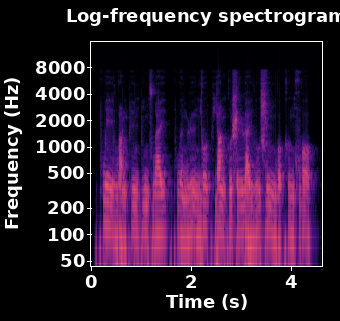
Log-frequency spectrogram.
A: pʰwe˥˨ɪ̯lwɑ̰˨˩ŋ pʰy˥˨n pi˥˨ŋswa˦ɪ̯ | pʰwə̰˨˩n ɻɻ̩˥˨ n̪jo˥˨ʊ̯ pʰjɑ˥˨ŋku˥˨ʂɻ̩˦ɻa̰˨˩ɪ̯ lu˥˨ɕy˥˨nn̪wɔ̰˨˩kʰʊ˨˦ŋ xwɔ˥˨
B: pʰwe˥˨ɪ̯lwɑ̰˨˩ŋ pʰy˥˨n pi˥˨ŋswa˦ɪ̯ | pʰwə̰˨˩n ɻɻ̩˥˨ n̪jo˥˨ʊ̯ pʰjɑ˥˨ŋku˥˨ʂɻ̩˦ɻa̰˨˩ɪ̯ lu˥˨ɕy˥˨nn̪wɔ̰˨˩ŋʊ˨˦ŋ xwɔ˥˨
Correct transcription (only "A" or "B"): A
